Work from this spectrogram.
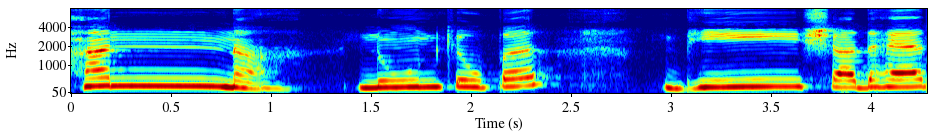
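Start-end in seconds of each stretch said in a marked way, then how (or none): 0.1-0.8 ہن with the nun held through the nose; nasal ghunna. Shown as a demonstration. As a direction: hum the nun of ہن. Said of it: "تو غنہ بھی کریں گے". (ہن میں غنہ)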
